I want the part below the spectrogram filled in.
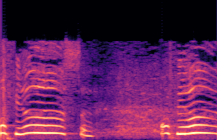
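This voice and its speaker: This squeaky, put-on character voice sits at an extremely high pitch. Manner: booming, cinematic.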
